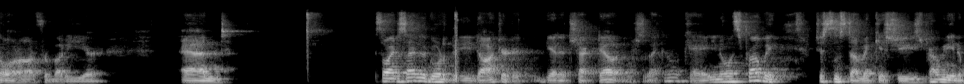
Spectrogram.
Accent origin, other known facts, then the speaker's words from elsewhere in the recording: Saskatoon, Saskatchewan, Canada; moved away as an adult; now in Calgary, Canada; I'm from Saskatoon. I moved to Calgary, Alberta, where I am right now, a little over 3.5 years ago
